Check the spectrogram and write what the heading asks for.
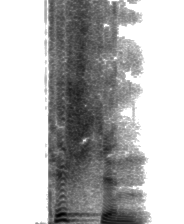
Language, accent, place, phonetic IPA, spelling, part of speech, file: German, Germany, Berlin, [ˈtɪʃçən], Tischchen, noun, De-Tischchen.ogg
- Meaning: diminutive of Tisch; small table, occasional table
